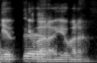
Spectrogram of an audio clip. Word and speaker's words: Guevara: Guevara, like Che Guevara.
